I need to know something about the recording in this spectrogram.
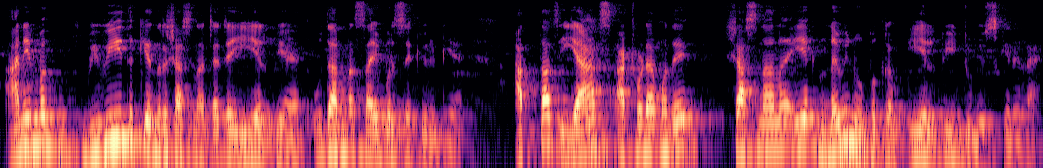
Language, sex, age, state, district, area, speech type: Marathi, male, 45-60, Maharashtra, Nanded, urban, spontaneous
